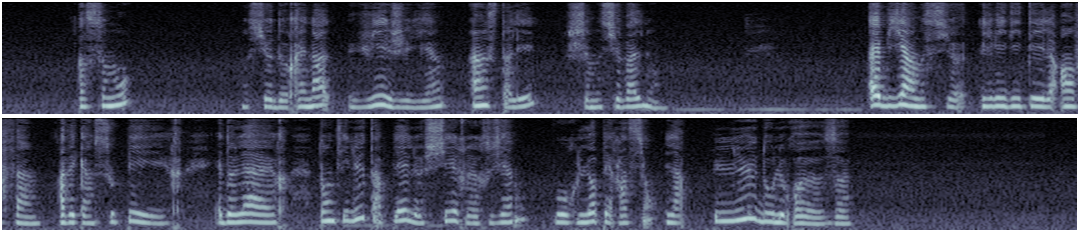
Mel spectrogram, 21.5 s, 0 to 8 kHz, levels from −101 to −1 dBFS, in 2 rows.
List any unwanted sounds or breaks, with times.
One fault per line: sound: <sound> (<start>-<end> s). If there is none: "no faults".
no faults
